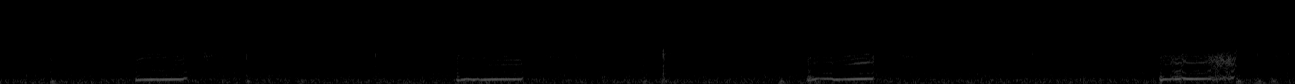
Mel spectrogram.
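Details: A Chihuahua known as the shop manager snores in its sleep: four short nasal, tonal snorts with a buzzy overtone stack, each about half a second long and slightly rising, spaced roughly every three and a half seconds over a quiet indoor hiss.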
